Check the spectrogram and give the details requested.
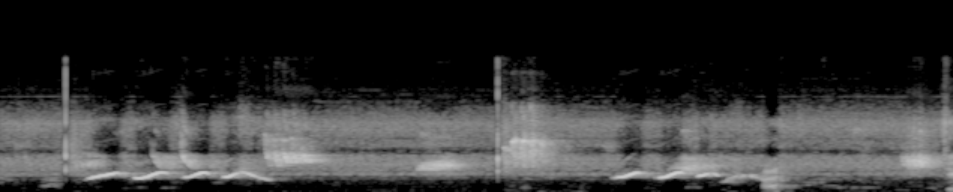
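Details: Asian pied starling lure song used to provoke other birds into singing: clear whistled upslurred notes in quick series of four, then buzzy and harsh chattering phrases, with a person speaking nearby.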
